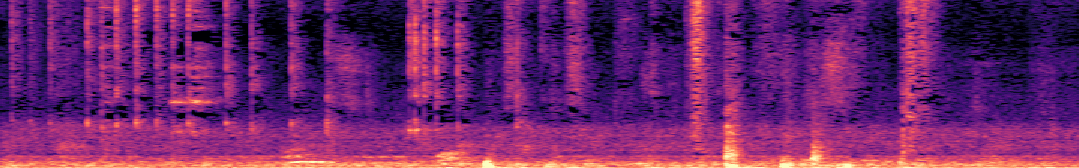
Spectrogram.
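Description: Quiet desk work with planner supplies: scattered light clicks and taps of paper and small plastic tools being handled, about a dozen in a few seconds.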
